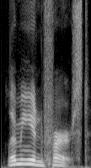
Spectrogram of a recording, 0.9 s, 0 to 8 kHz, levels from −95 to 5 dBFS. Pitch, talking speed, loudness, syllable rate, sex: 155 Hz, 265 wpm, -16 LUFS, 5.2 syllables/s, male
